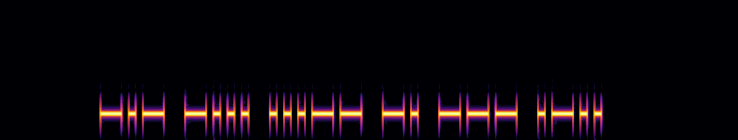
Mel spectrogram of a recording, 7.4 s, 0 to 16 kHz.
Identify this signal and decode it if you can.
Morse code, heard as a keyed tone, about 17 wpm, 700 Hz. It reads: KB3NOL
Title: USA Call Signs - 6 Characters - Repeated 2x - 17wpm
